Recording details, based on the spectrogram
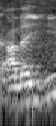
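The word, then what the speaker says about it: عليه: আইন জবর আ, লাম ইয়া জবর লাই, হাজের হি, আইন জবর আ, লাম ইয়া জবর লাই, হাজের হি, আলাইহি। উচ্চারণ হবে আলাইহি মানে কি?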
